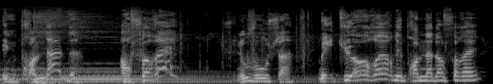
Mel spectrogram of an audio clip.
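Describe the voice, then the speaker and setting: A man's voice: high-pitched, sing-song, moderate pace. Awkward inventor father, hesitant and fumbling. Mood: fond. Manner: hesitant, full of ums and stammers. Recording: cartoon dub with music behind.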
